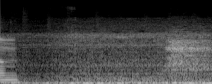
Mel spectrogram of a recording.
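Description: Low steady rumble inside a vehicle's cabin, with a brief hiss near the end.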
